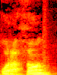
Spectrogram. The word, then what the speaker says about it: corazón: In Spain, the Z and the C followed by an E or an I is actually pronounced with a lisp, or the TH sound in English. So corazón, hacer, but that's a very minor difference.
